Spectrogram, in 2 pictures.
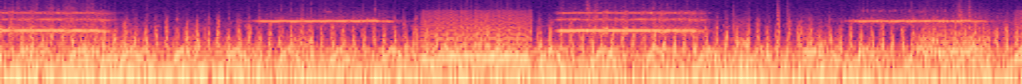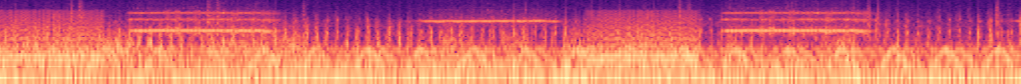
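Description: Harsh noise electronic music: a dense, loud wall of noise with a looped pattern of short electronic beeps at several pitches, the loop repeating about every three seconds.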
